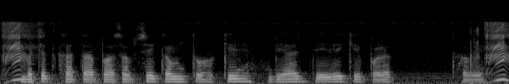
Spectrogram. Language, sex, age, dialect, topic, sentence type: Bhojpuri, male, 25-30, Northern, banking, statement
